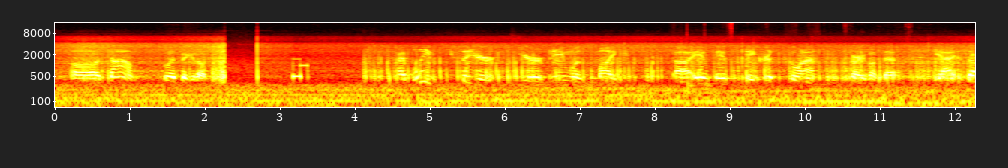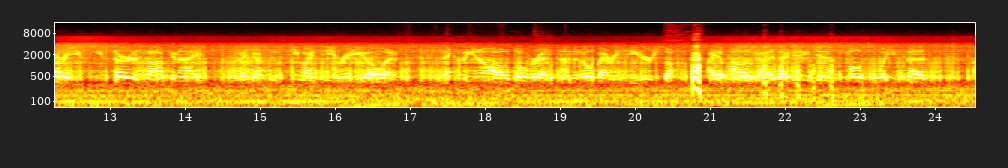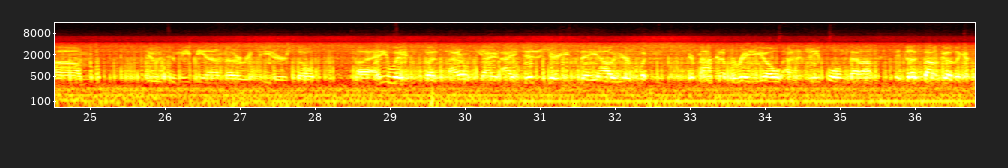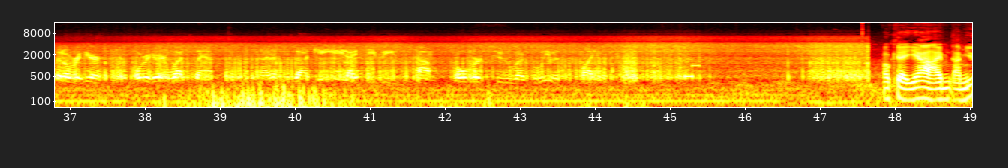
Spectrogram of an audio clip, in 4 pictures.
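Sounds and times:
low steady radio hiss: 0.0s - 49.0s
person talking over radio: 0.2s - 2.3s, 4.2s - 45.2s, 47.1s - 49.0s.

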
